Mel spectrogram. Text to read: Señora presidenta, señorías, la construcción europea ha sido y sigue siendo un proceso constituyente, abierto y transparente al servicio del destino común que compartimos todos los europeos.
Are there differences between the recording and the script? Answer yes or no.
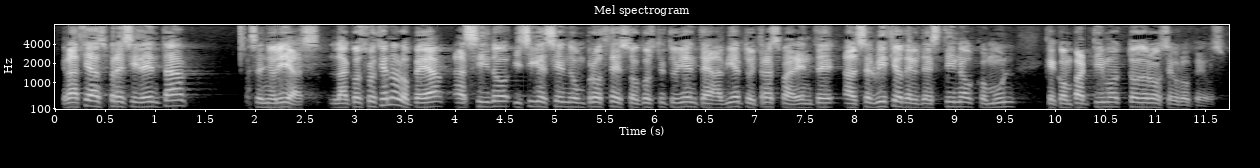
no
